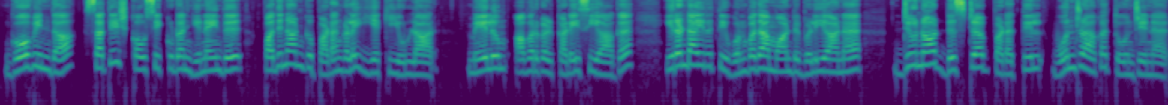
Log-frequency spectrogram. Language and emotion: Tamil, neutral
